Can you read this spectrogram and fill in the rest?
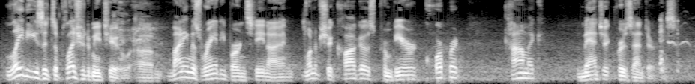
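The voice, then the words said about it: Polished radio voice. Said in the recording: “you have a radio voice. My goodness.”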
